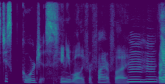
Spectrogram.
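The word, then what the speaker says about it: peenie wallie: Peeny Wally. Beanie Wally. Sounds familiar, yeah. Yeah, it's spelled lots of different ways, like P-E-E-N-I, and then another word, Wally, like the name Wally, Peeny Wally.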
